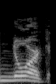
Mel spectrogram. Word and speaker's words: Newark: If you said Newark, I wouldn't know where the fuck I'd be like, what are you talking about? You have to sort of get the W in there. The W is silent.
